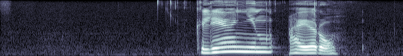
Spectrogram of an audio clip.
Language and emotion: Russian, neutral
